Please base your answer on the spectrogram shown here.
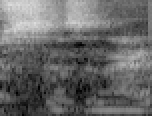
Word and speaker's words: Cincinnati: I think that's how it's pronounced. Yep, Cincinnati.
